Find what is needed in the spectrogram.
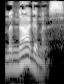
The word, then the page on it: monogamous: British English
